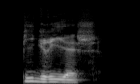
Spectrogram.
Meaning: shrike (bird)
- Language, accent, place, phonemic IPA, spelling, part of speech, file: French, France, Lyon, /pi.ɡʁi.jɛʃ/, pie-grièche, noun, LL-Q150 (fra)-pie-grièche.wav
